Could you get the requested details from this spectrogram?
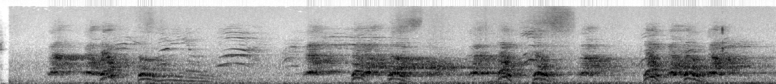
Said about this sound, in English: And then the neighbor across the street, they tied their dog up to the tree like they always do, and that dog started barking at the other neighbor dog.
